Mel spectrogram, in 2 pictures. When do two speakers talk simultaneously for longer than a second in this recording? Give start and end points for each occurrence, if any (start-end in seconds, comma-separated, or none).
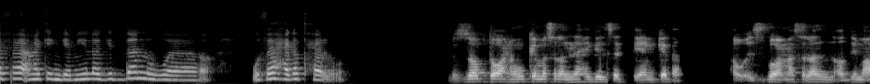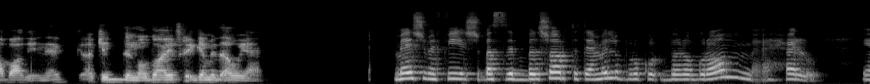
none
